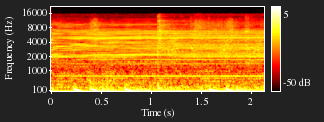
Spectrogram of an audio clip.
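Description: Electric hair trimmer running steadily with a low hum as it edges up the neckline.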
